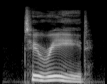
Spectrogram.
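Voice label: "to read", English, female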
